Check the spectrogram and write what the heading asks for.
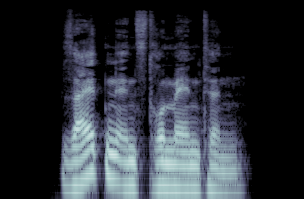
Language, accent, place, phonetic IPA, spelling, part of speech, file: German, Germany, Berlin, [ˈzaɪ̯tn̩ʔɪnstʁuˌmɛntn̩], Saiteninstrumenten, noun, De-Saiteninstrumenten.ogg
- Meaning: dative plural of Saiteninstrument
